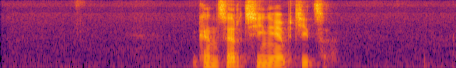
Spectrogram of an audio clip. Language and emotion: Russian, neutral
